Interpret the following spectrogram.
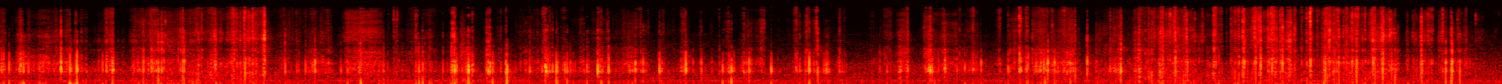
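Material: Rattan.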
